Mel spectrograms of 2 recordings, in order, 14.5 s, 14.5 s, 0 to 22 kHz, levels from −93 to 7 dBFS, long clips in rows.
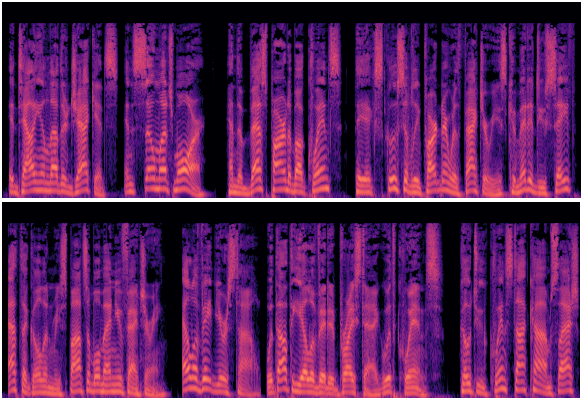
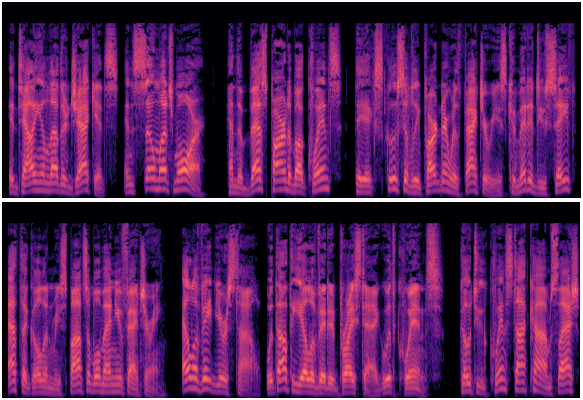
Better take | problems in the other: first | thin; somewhat; fading below 400 Hz

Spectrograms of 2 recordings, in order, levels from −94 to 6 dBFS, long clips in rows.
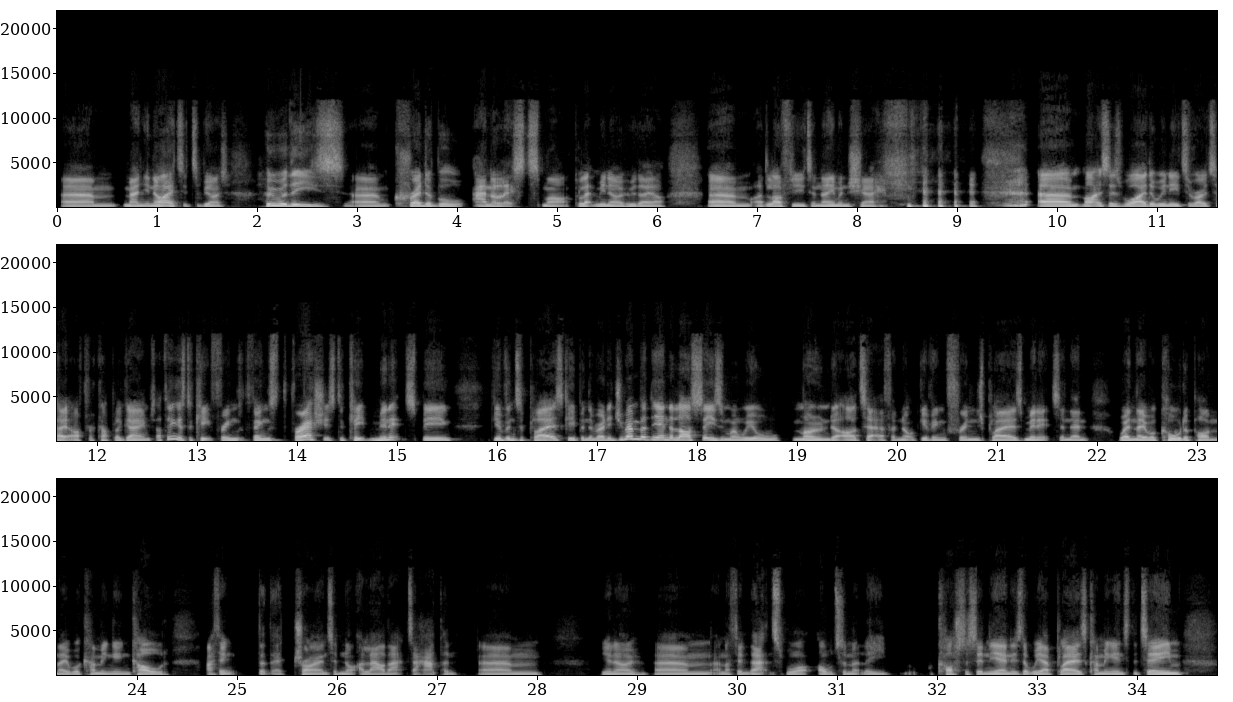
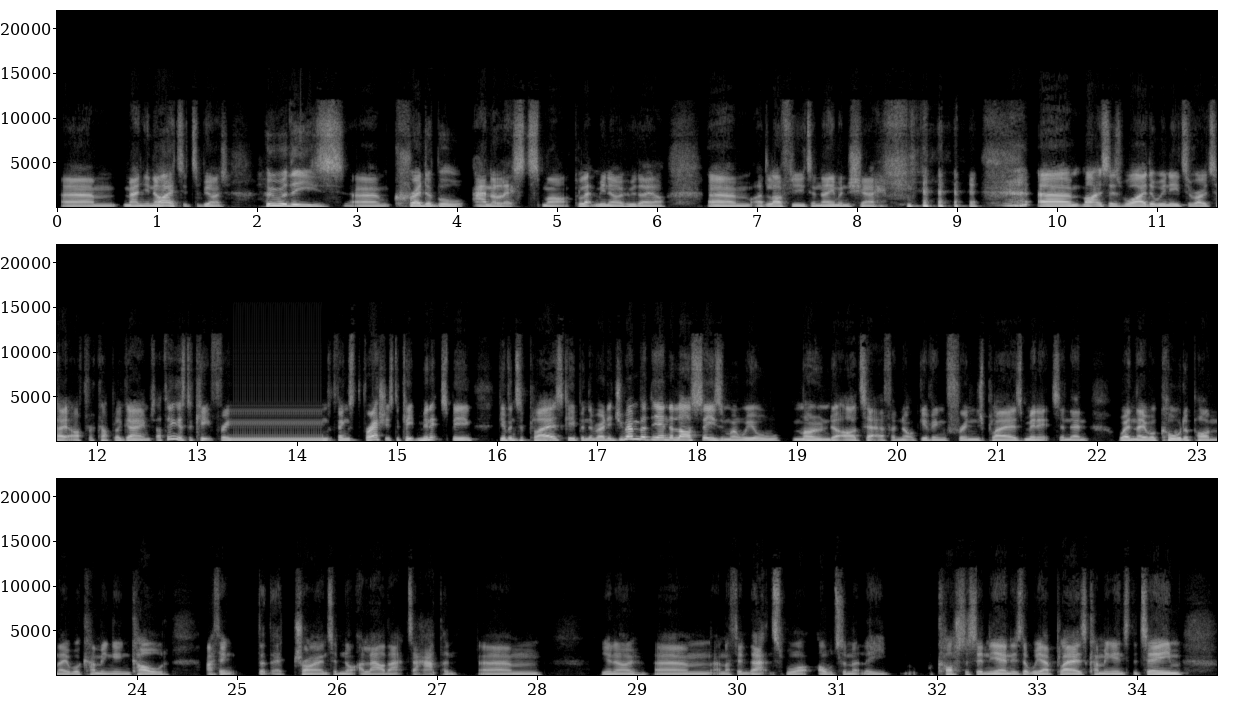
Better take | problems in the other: first | audio freezing; at 13 s for 1 s

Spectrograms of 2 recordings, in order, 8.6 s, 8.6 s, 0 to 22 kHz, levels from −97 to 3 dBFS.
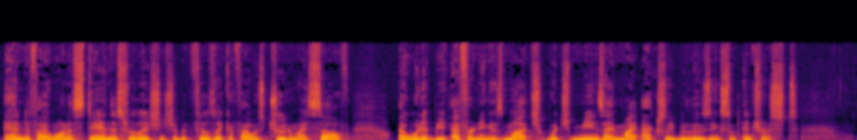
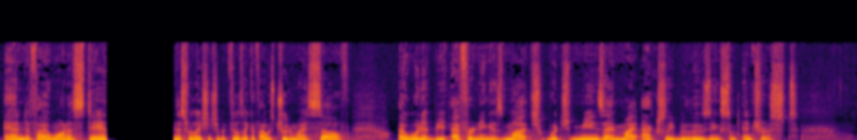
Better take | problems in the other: first | audio freezing; at 1 s for 0.5 s

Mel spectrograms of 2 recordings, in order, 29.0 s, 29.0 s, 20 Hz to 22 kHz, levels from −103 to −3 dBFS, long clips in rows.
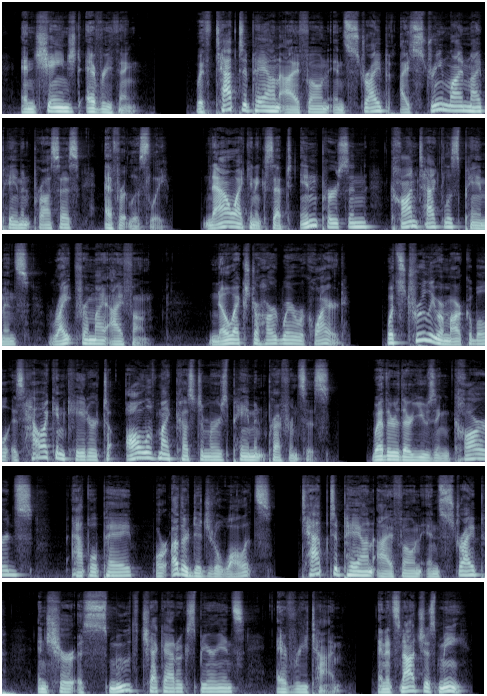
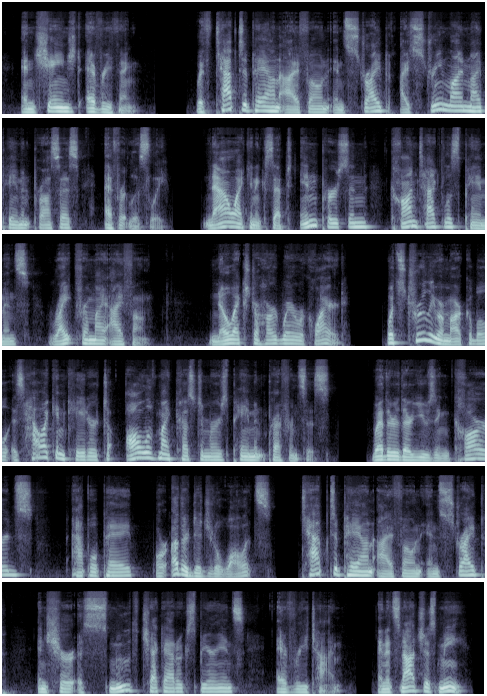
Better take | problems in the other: first | garbled, watery; slightly

